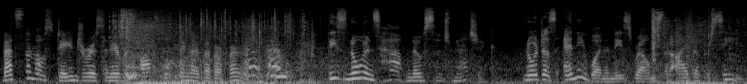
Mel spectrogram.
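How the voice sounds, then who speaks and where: Low, serious goddess. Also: female voice, sing-song, a little fast, heavy background noise. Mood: disapproving. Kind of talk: video game voice acting. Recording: game music behind voice.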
